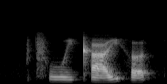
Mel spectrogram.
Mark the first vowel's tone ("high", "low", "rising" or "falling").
low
